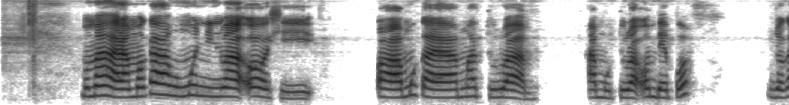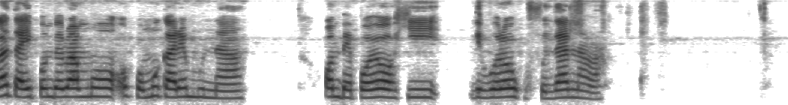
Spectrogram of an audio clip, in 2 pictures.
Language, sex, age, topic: Oshiwambo, male, 18-24, agriculture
